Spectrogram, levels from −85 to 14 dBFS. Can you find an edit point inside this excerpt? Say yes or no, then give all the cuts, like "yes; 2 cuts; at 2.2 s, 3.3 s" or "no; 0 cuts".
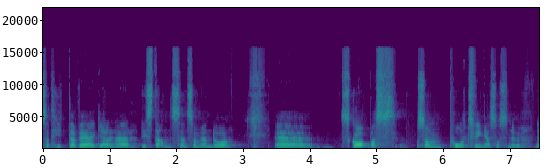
yes; 3 cuts; at 1.0 s, 3.4 s, 5.6 s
